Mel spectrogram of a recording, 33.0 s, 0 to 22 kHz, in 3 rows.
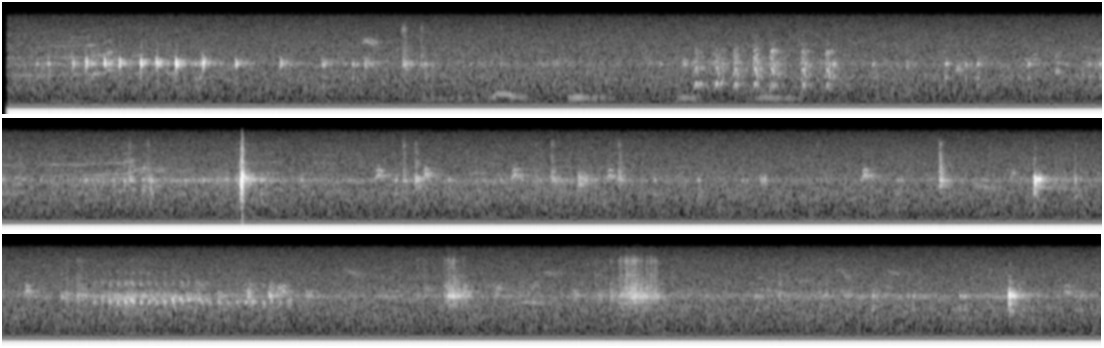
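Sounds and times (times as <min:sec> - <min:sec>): outdoor background hiss: 0:00.0 - 0:32.9
small birds chipping: 0:00.2 - 0:05.9, 0:06.5 - 0:32.9
dove cooing: 0:04.5 - 0:06.1, 0:06.7 - 0:08.4
bird harsh repeated calls: 0:06.8 - 0:08.4.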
